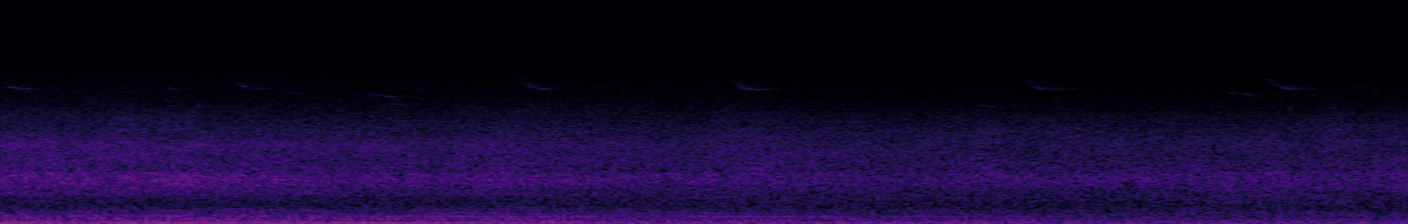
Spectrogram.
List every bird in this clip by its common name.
Red-winged Blackbird, Blue Jay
